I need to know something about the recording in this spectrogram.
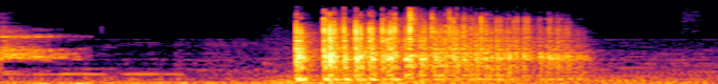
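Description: A twenty-sided die clatters across a tabletop in a quick burst of rapid clicks lasting about a second, then settles into quiet. No voices.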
